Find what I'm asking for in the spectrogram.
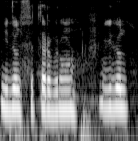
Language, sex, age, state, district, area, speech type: Kashmiri, male, 18-30, Jammu and Kashmir, Kupwara, urban, spontaneous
